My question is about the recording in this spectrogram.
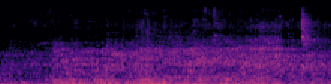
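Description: Low, steady rumble of a car's tyres and engine on the road while driving, heard from inside the car.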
